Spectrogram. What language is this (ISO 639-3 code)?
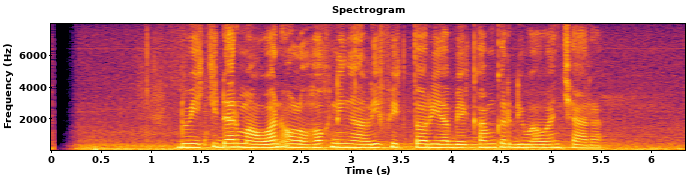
sun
